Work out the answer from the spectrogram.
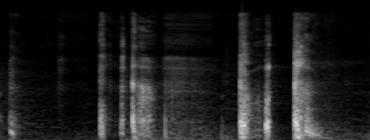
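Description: An adult gives several short, sharp coughs mixed with throat-clearing sounds in a small room.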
